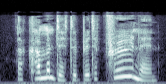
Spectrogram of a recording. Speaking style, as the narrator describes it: cried Dickon

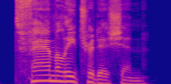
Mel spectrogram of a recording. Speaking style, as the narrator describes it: Mercedes sighed

